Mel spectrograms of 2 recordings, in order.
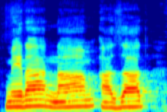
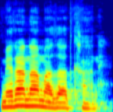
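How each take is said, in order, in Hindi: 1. यह बहुत धीरे बोला गया है। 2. यह मध्यम गति से बोला गया है। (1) "आपका स्पीड बहुत कम है" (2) "ये स्पीड था जो सामने वाला समझ जाए"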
